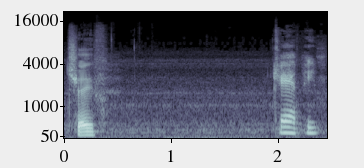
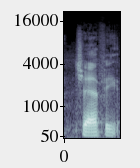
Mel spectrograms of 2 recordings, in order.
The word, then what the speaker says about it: Chaffee: it with their best offer Roger how you pronounce that is it chief champion Chaffee oh yeah Roger Chaffee okay NASA Apollo one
